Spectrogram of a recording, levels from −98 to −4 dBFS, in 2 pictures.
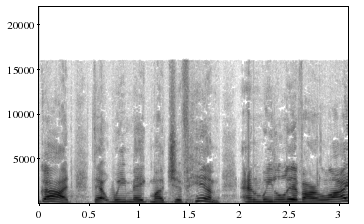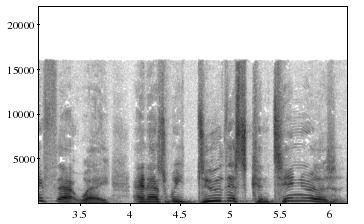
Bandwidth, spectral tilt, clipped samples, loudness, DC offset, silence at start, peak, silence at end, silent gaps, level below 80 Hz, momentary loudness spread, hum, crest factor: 16.5 kHz; -3.5 dB/octave; under 0.1%; -18 LUFS; under 0.1%; 0 s; 0 dBFS; 0.05 s; none; -62 dBFS; 7 LU; none; 18 dB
